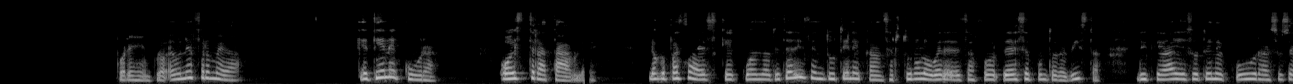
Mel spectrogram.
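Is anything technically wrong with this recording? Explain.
No, no technical faults found.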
